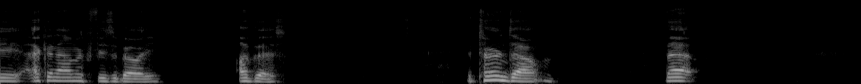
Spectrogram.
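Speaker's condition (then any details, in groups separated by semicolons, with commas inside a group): Cerebral palsy, spastic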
